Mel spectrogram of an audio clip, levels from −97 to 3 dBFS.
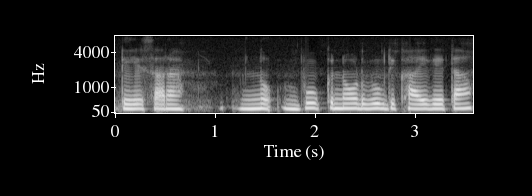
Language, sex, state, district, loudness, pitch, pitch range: Bhojpuri, female, Uttar Pradesh, Deoria, -12 LUFS, 180 Hz, 175-190 Hz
